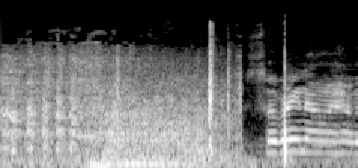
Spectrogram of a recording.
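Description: Car engine being started: a rush of noise with a low rumble as the engine catches about halfway through, dropping off about a second and a half in, followed by two sharp clicks.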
